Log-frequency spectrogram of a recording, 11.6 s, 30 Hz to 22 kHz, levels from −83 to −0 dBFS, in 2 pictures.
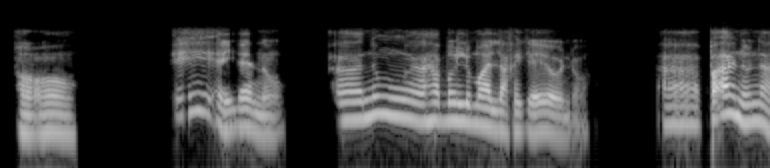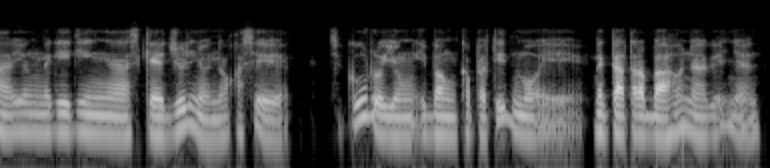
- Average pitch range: No, wide, 7.3 semitones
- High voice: No, low, 125 Hz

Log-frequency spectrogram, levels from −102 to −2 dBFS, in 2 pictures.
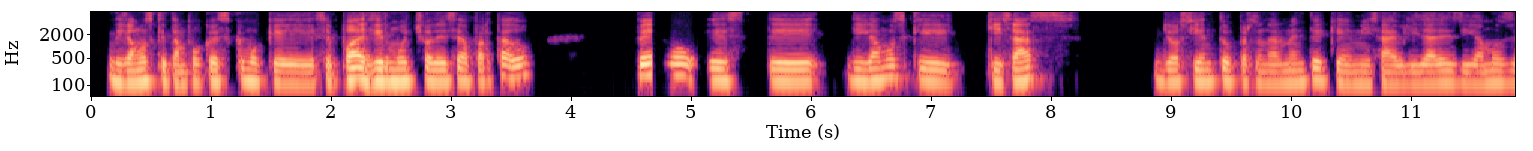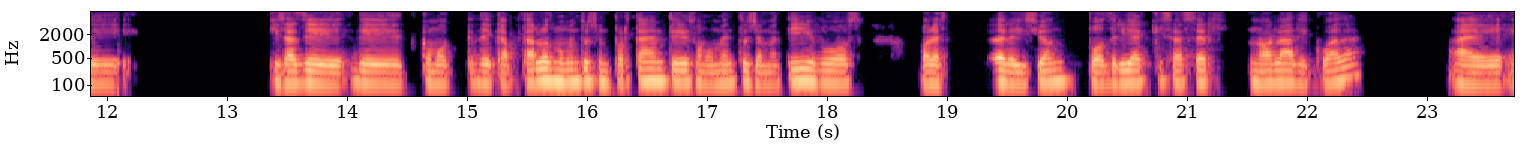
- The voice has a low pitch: Yes, low, 120 Hz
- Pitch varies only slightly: Yes, narrow, 2.2 semitones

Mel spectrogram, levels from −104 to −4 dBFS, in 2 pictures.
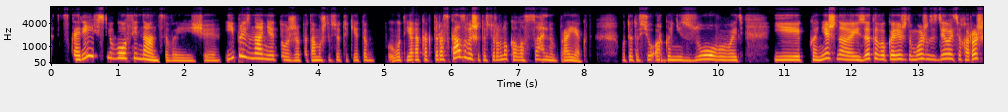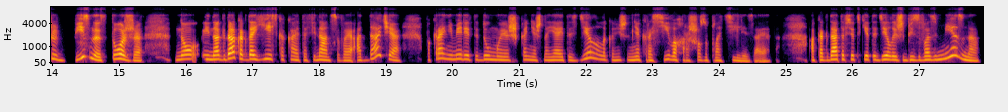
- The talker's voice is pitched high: Yes, high, 210 Hz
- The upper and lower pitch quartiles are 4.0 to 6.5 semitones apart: Yes, average, 4.9 semitones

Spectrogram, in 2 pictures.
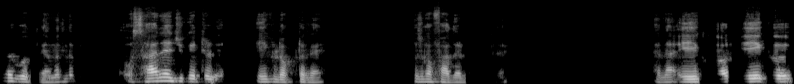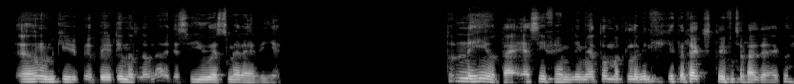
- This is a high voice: No, low, 120 Hz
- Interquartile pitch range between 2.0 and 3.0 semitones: Yes, narrow, 2.4 semitones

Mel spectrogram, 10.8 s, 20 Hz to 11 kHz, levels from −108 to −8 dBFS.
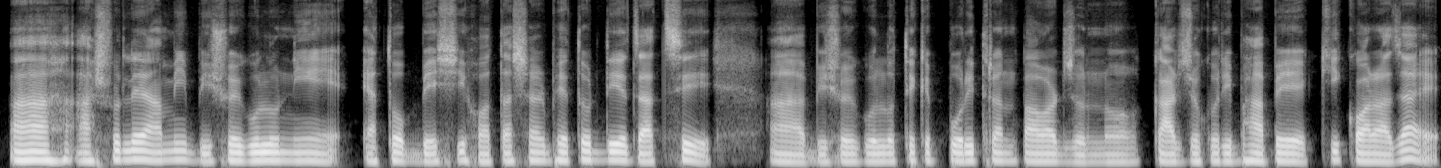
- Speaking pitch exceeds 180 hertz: No, low, 115 Hz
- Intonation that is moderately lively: No, narrow, 2.0 semitones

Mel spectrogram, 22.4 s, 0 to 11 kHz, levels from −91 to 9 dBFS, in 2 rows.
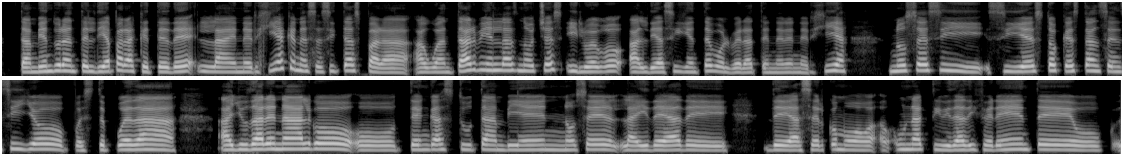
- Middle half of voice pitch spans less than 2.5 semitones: No, average, 2.9 semitones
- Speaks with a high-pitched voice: Yes, high, 215 Hz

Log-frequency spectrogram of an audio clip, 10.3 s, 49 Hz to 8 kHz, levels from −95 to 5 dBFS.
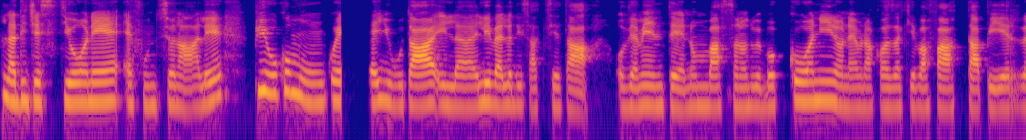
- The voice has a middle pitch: Yes, medium, 180 Hz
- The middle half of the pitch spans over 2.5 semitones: Yes, average, 2.9 semitones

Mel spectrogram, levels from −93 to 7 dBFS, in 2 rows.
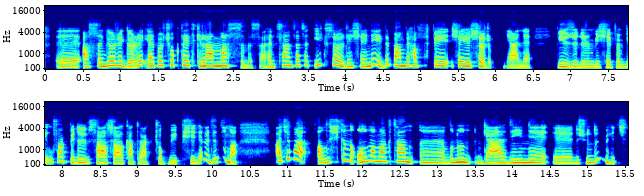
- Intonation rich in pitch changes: No, average, 4.9 semitones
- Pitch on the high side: Yes, high, 235 Hz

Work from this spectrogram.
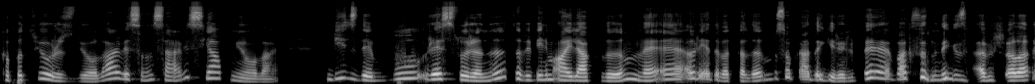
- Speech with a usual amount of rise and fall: No, wide, 6.3 semitones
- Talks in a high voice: Yes, high, 205 Hz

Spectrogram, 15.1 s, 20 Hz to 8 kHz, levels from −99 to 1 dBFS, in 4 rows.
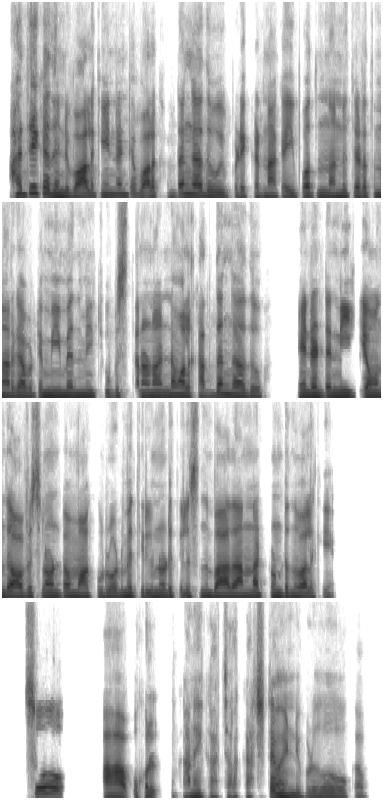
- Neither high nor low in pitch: Yes, medium, 165 Hz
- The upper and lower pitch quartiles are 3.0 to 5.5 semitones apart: Yes, average, 3.7 semitones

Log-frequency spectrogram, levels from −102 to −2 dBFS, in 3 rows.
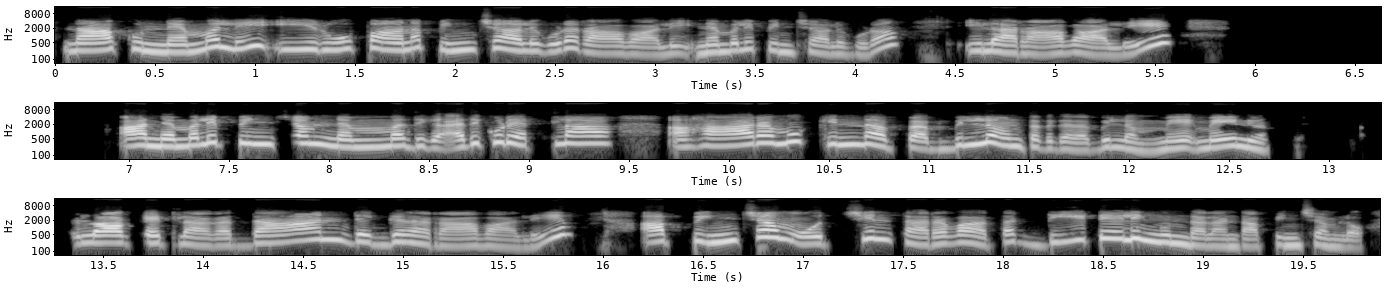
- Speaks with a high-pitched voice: Yes, high, 235 Hz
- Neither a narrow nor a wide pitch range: No, wide, 6.8 semitones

